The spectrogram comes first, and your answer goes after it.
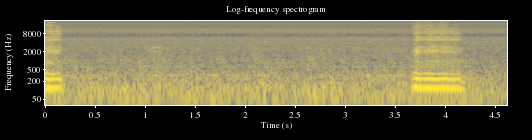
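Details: Ragdoll cat in a relaxed state, one short, low droning snore near the end after a quiet stretch, with the tail of another breath at the very start.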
